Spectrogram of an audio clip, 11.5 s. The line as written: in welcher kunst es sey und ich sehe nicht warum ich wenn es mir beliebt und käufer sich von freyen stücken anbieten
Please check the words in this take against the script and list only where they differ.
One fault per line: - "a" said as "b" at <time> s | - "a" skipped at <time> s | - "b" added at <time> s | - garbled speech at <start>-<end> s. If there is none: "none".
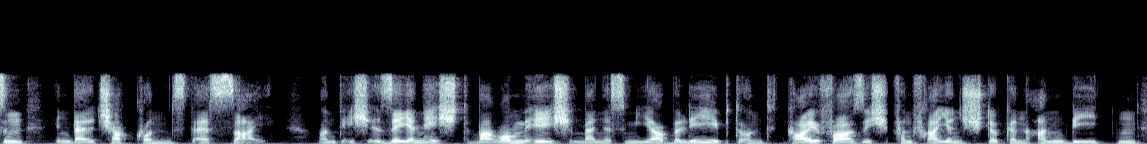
none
